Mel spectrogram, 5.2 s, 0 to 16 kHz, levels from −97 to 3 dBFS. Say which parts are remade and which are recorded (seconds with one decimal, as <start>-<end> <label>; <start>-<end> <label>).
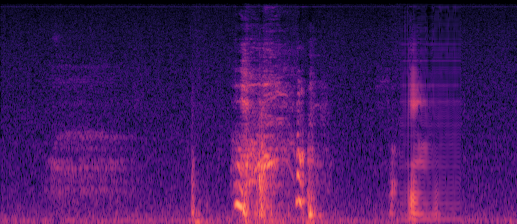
0.0-4.0 recorded; 4.0-4.6 remade; 4.6-5.2 recorded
